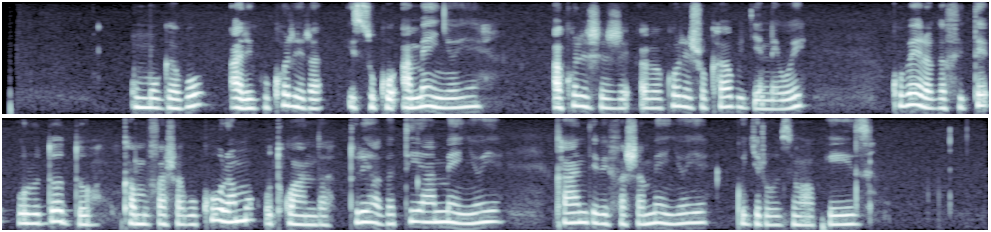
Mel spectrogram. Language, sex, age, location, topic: Kinyarwanda, female, 25-35, Kigali, health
